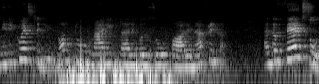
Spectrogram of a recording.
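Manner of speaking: normal talking voice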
